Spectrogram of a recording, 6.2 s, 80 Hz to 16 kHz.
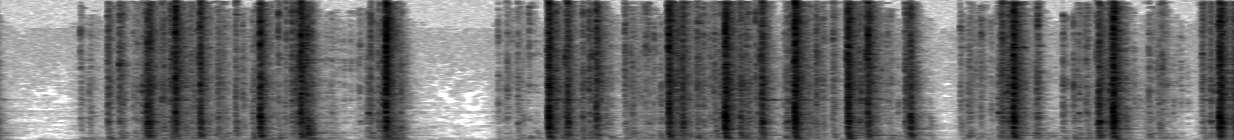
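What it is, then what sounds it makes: Metal portable typewriter being typed on. Fingertips type on the keys of a teal metal Olivetti Lettera 22 portable typewriter. Sharp, bright clacks come in three quick bursts separated by short pauses. Each strike is crisp, with a metallic snap that dies almost instantly.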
